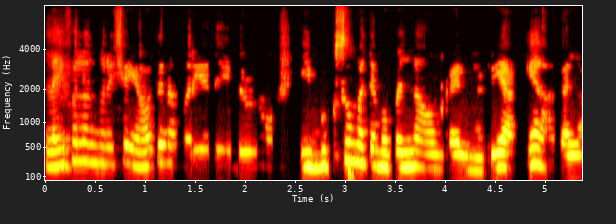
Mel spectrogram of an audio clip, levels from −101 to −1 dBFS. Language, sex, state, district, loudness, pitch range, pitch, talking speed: Kannada, female, Karnataka, Chamarajanagar, -24 LUFS, 210-275 Hz, 220 Hz, 180 wpm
